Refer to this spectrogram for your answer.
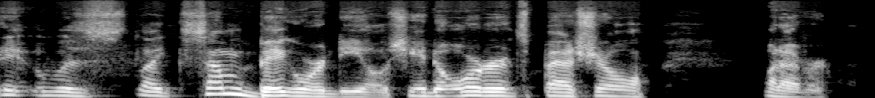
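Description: In an ordinary speaking voice, a man talks at medium pitch and a fairly slow pace with lively intonation, recorded dry and close with no echo, very clean against a silent background. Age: 40s. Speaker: podcast co-host. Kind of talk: casual chat.

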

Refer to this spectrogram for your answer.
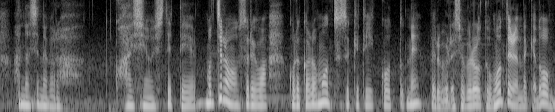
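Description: Noticeable background noise sits behind a woman's fairly low voice. She talks at a moderate pace with ordinary pitch variation. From Japan, Chugoku region (Shimane/Okayama). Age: 20s. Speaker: podcast host. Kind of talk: solo casual monologue.

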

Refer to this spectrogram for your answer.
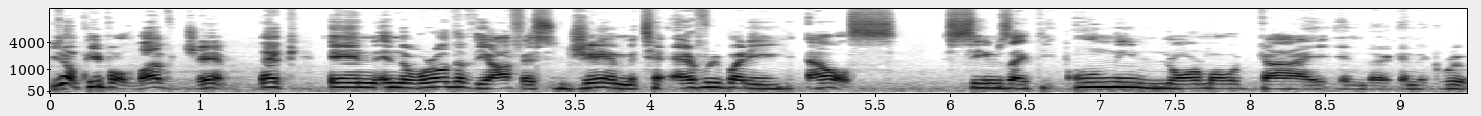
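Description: An ordinary speaking voice. It moves at a fairly slow pace with fairly even intonation. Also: man, fairly high pitch for a man. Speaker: podcast co-host. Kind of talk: casual chat.

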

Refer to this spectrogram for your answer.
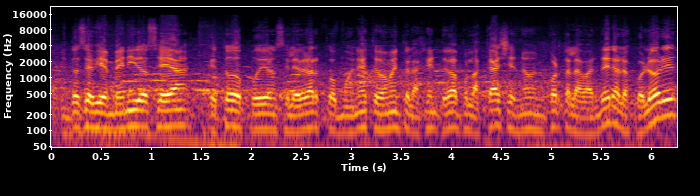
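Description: Noticeable background noise sits behind a man's voice. He speaks at a very fast pace with a fairly low pitch. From Argentina. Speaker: sports correspondent. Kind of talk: casual discussion.

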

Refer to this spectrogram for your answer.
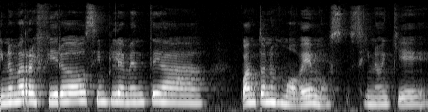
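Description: Her tone is dark and mellow as this woman speaks at a fairly slow pace. She keeps her intonation fairly even. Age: 20s. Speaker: podcast host, architecture student. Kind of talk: casual personal podcast monologue.

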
